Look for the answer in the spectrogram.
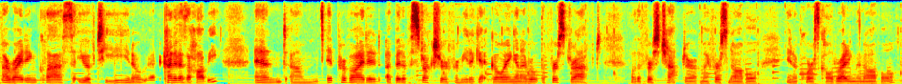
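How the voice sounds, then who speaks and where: A woman's voice: on the low side, level tone, moderate pace, over music. A middle-aged woman being interviewed as an author, answering thoughtfully with frequent ums and restarts. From Canada. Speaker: author guest.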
